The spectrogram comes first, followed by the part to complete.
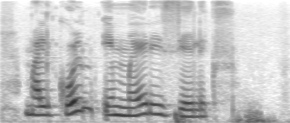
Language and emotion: Russian, neutral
